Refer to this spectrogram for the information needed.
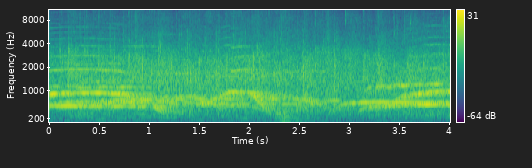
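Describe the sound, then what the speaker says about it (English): An audience applauds a local club president, the Philadelphia Club's host, at a regional conference gathering, with steady clapping from a full room sustained evenly for several seconds under a faint tonal hum. "give you a round of applause"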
